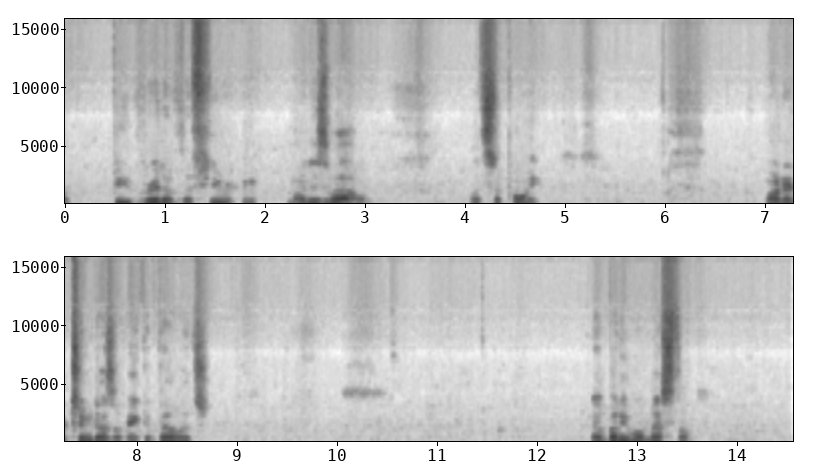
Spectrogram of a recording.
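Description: A middle-aged man speaks calmly and close to the microphone, in short bursts with pauses.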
